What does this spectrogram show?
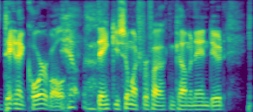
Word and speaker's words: Corriveau: And I forgot to say your name, but it's Dana Corval.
